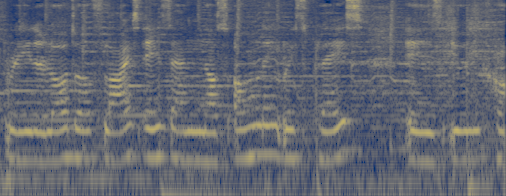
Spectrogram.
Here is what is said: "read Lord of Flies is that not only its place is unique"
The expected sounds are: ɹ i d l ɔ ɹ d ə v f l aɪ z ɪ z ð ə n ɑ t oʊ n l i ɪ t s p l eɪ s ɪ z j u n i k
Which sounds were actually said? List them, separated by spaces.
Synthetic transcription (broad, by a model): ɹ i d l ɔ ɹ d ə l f l aɪ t ɪ z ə n ɑ t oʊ n l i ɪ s p l eɪ s ɪ z j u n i k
